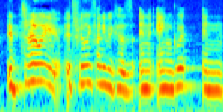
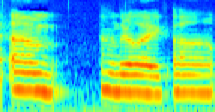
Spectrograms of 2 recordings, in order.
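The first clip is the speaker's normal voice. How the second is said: ordinary delivery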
